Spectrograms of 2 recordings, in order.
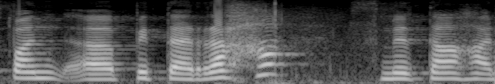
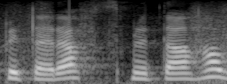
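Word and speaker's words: पितरः स्मृताः: So this was Pitaraha Smritaha, not Pitarah Smritaha, which was not the identical pronunciation there.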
